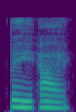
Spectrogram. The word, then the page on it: 悲哀: bēi āi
